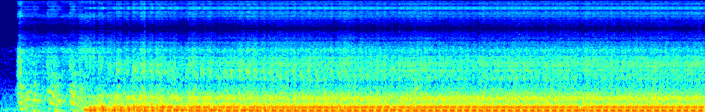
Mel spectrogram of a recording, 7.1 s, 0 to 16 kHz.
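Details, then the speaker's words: 2002 Subaru WRX, EJ25 built 2.6L STi hybrid with forged internals, cold start in the morning around high 30s–40s °F: starter cranks, then cold idle with steady light ticking knock about three per second; piston slap when cold. "i have a good amount piston slap in the morning it's actually pretty loud when it's cold out"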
